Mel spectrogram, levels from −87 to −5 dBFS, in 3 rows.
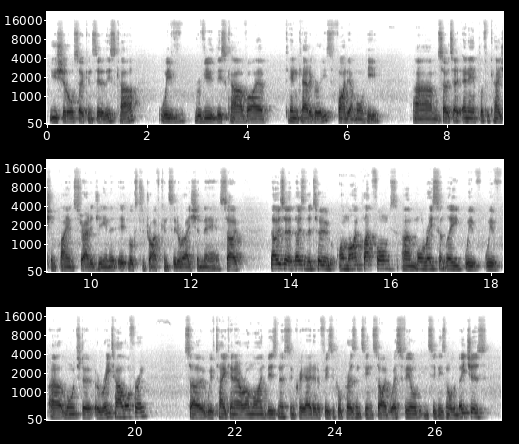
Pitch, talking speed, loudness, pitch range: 115 Hz, 155 wpm, -22 LUFS, 110-120 Hz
